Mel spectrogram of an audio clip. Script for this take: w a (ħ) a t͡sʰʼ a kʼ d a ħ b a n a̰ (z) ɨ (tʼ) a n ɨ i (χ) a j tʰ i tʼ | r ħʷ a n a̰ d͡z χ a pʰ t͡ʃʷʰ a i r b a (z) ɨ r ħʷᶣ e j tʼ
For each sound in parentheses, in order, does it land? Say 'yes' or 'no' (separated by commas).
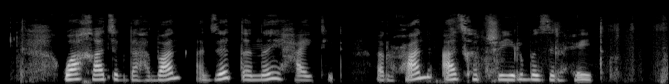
no, no, yes, no, yes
